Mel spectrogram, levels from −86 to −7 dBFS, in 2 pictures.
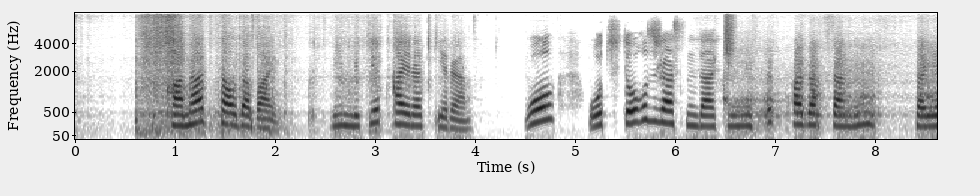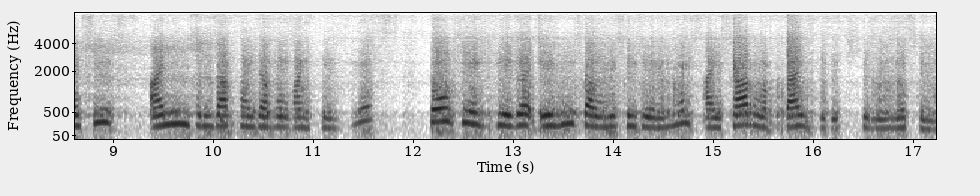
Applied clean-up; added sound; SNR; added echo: neural mask model RNNoise.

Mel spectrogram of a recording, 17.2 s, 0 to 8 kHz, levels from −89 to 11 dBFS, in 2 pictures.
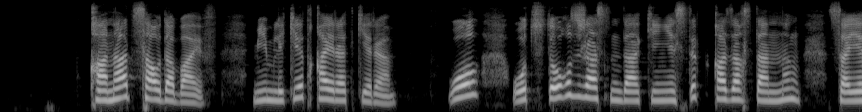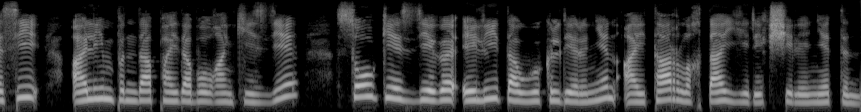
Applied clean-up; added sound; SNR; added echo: none; none; none; none.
